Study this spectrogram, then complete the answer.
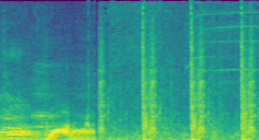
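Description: A gun fires in short, sharp bursts.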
